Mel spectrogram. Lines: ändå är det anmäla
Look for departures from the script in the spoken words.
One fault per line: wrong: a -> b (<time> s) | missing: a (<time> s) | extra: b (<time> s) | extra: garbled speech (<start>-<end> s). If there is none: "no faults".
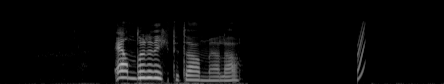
extra: viktigt att (1.5 s)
